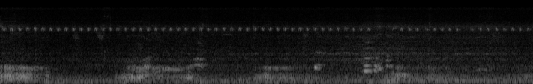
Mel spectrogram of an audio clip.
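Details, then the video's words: Cats during mating give wavering, arched yowls in short bursts, a longer bending cry near the middle, over a steady high pulsing of crickets and a low background hum. "Cat Mating"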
